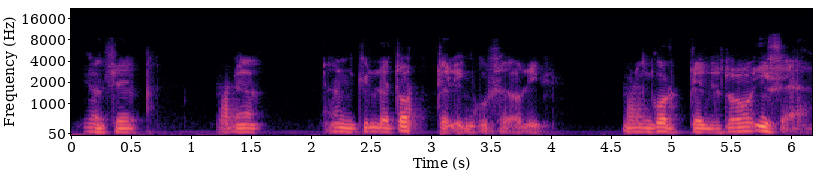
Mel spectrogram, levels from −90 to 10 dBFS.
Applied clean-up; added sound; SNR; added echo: neural mask model DeepFilterNet 3.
